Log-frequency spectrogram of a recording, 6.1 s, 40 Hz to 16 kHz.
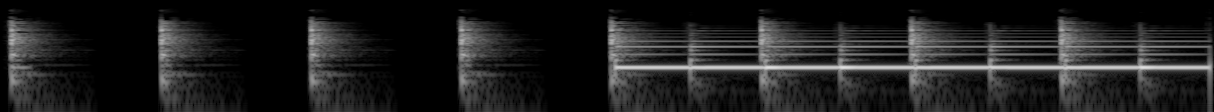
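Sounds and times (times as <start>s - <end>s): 
MIDI piano playing eighth notes: 3.1s - 6.0s.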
